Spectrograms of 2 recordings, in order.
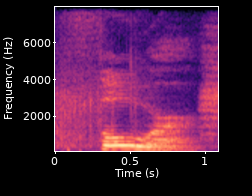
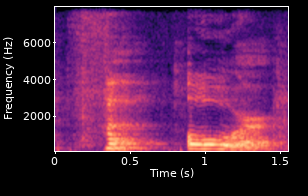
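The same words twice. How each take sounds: First: Said in the usual way. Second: F-or with the f held apart; sounded out. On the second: Shown as a demonstration. Teacher sounding out F-or. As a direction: hold the F, then or. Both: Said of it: "we have the f sound".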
